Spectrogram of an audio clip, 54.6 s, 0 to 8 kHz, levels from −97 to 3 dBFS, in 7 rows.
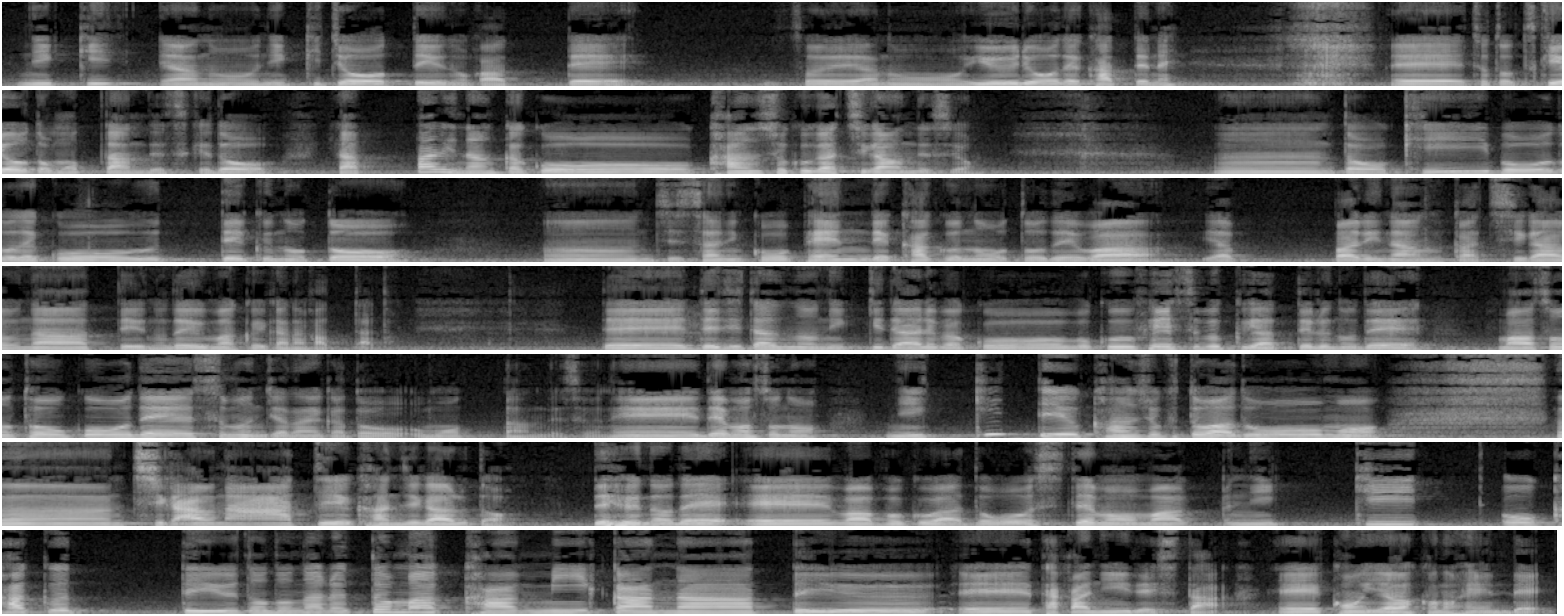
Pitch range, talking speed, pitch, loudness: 105-160 Hz, 295 characters per minute, 125 Hz, -23 LUFS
